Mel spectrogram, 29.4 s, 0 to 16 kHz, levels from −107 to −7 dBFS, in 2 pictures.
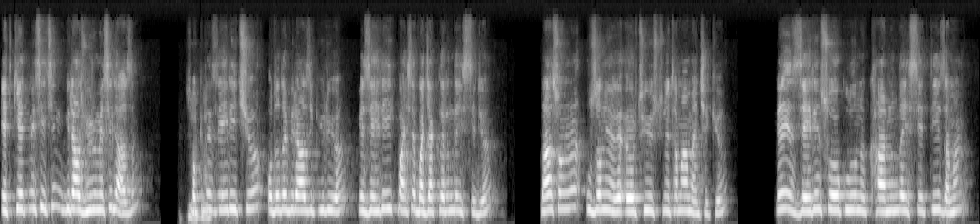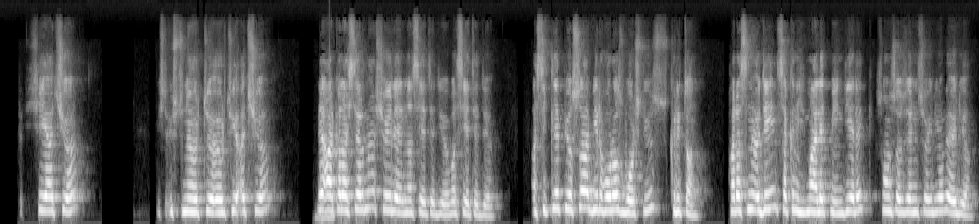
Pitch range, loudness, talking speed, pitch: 220-250 Hz, -16 LUFS, 125 wpm, 235 Hz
